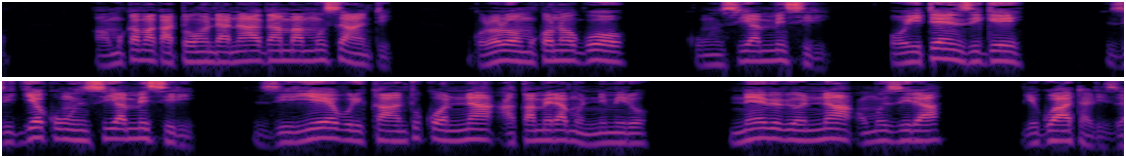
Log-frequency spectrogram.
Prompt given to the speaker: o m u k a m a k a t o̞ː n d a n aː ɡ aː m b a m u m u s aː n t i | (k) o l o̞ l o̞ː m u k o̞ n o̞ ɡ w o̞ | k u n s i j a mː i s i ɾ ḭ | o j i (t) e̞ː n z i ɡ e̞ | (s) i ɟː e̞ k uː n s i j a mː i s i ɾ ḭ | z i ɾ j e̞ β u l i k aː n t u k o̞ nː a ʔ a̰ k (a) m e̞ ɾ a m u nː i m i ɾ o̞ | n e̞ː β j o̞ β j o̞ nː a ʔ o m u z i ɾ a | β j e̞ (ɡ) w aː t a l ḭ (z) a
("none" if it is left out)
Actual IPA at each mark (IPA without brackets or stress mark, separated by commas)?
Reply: ɡ, t, z, a, ɡ, z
